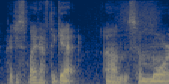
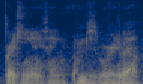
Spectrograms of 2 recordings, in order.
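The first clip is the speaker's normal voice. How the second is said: ordinary talk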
